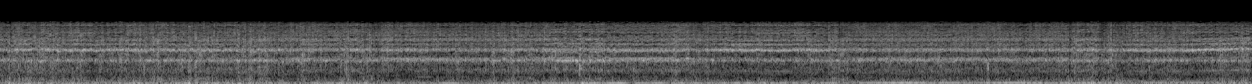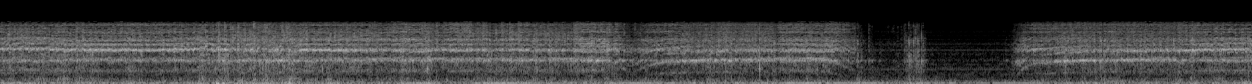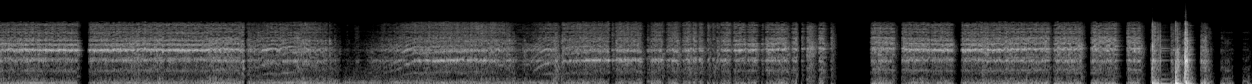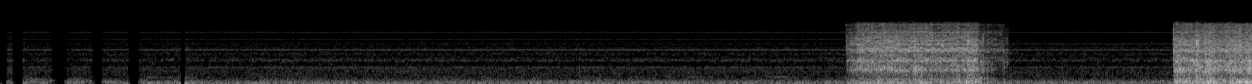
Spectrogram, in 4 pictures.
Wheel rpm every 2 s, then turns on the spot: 160, 160, 160, 160, 160, 160, 160, 160, 160, 130, 80, 80, 160, 130, 80, 130, 160, 160, 10, 0, 0, 0, 50, 90, 90.
20-22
